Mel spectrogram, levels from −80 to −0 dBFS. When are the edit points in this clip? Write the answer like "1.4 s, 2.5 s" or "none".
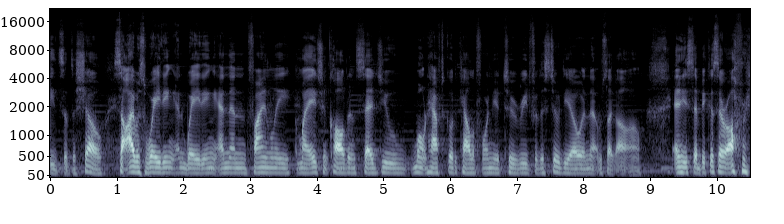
1.0 s, 3.7 s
